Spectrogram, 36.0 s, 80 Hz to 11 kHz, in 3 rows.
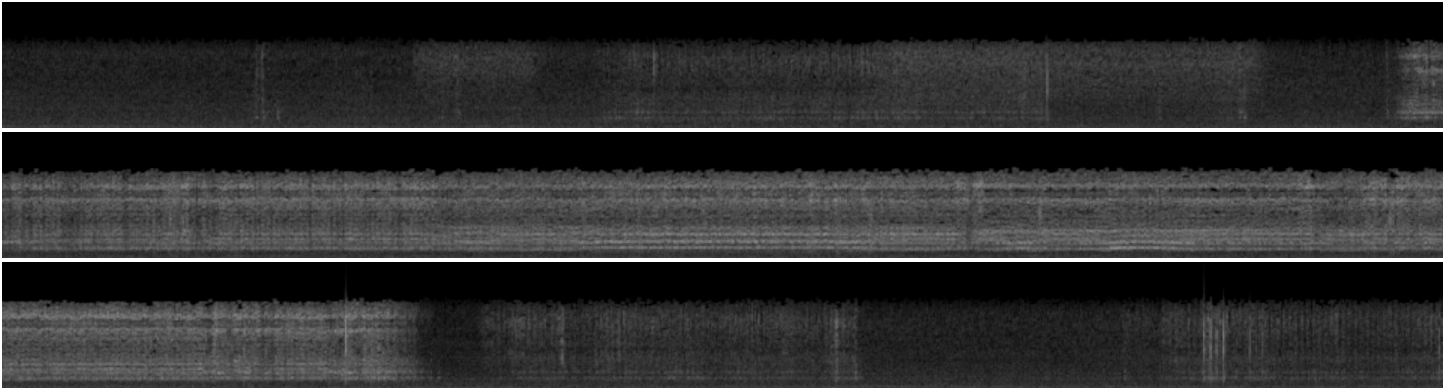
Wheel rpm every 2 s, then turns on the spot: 0, 0, 10, 20, 10, 10, 110, 110, 110, 110, 120, 110, 110, 90, 20, 10, 0, 20.
4-10 28-32 34-36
